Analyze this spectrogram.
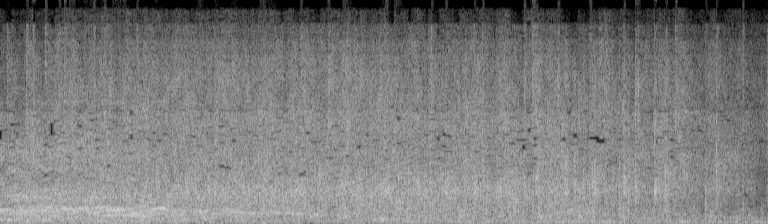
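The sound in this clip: Audience applause at a live comedy crosstalk performance: sustained loud clapping from a crowd, dense and even throughout, easing slightly toward the end.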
